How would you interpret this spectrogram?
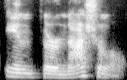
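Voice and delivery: "international" with the T pronounced. Shown as a demonstration. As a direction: keep the T in "international". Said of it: "más fácil pronunciar la T".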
